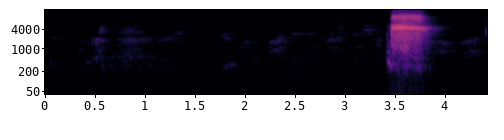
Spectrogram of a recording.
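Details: A person sneezing: quiet rustling, then a single loud, sharp sneeze.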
